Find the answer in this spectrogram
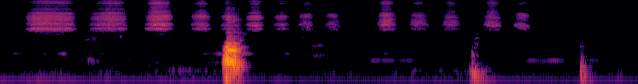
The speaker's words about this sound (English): There was some sort of noise outside the house that got the dog's attention.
